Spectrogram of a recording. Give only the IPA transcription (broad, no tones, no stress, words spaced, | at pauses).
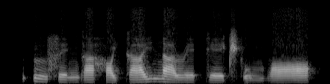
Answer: ʔɯfeŋɡahɒj kajnaɹe ket͡ʃʼu mbɒ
